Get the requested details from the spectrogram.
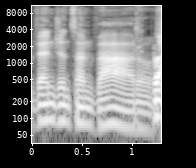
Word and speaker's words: Vengeance on Varos: By the way, I'm so sorry, just then I mispronounced that. I should have said Vengeance on Varos. I didn't correctly.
